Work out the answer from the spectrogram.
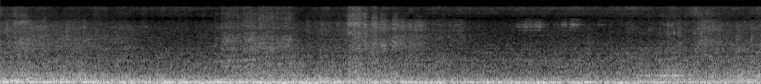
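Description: Freight train running past with a steady low rumble, with a couple of brief higher rattles a few seconds in.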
